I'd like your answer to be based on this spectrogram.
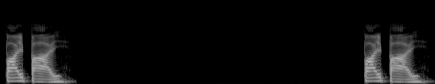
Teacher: Did you hear the high and mid-level tones in that word?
